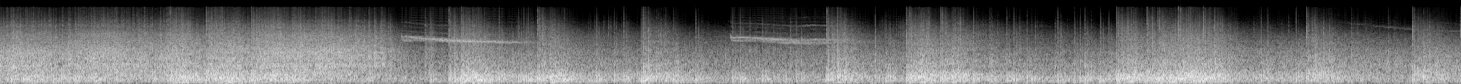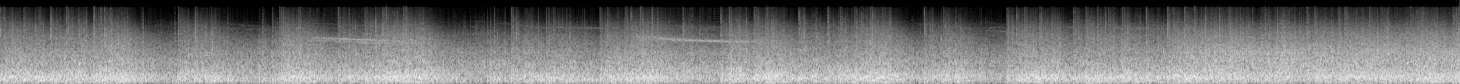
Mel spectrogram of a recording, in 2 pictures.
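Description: Dense, continuous barrage of fireworks and firecrackers going off all across a city, crackling and banging without pause. Four short falling whistles stand out above the din.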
